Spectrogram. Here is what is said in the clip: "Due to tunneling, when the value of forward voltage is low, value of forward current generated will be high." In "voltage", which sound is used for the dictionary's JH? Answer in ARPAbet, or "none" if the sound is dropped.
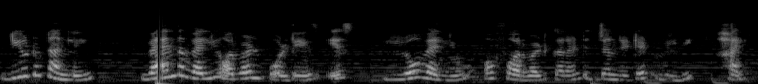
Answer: Z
